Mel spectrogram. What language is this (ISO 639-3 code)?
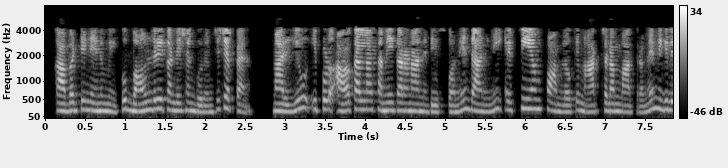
tel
